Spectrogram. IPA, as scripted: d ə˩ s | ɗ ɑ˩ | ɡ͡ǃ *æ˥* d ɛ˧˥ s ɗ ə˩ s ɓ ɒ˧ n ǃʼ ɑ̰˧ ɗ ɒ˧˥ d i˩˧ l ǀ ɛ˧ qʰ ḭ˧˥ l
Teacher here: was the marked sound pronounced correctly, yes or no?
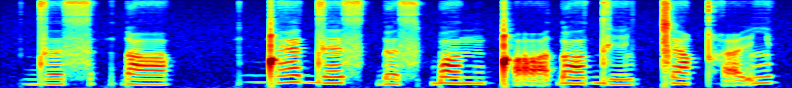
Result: yes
